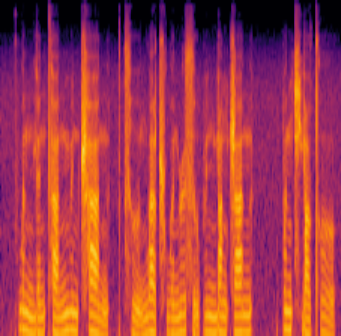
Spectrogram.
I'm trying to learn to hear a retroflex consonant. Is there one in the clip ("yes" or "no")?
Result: yes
